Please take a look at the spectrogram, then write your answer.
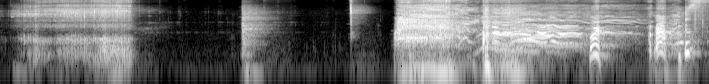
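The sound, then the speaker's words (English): A voice imitates how someone dramatically drinks water when coming to bed at night: a long noisy slurp, a few short sharp sucks, then a loud gurgling stretch that dissolves into laughter. “Oh God, when you come to bed at night and you drink your water, it's so dramatic.”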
